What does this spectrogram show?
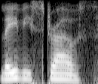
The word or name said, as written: Claude Levi-Strauss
